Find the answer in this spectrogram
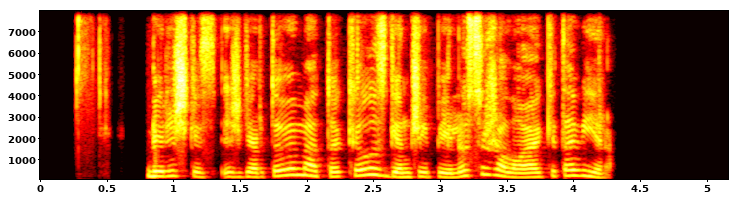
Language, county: Lithuanian, Šiauliai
